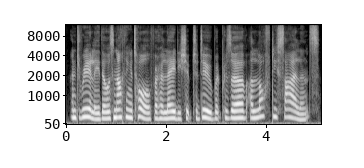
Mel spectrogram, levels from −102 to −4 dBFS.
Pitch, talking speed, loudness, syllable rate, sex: 235 Hz, 200 wpm, -15 LUFS, 5.6 syllables/s, female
